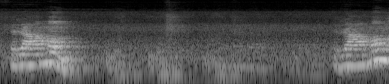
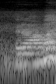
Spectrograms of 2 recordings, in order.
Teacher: अनुस्वर का उच्चारण म होता है और विसर्ग का उच्चारण ह होता है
